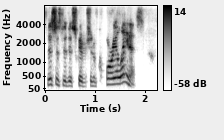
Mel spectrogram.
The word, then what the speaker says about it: Coriolanus: The best part of Coriolanus is getting to say Coriolanus because the last two syllables are naughty. And it delights me and tickles me no end to think of parents across the world going Coriolanus.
